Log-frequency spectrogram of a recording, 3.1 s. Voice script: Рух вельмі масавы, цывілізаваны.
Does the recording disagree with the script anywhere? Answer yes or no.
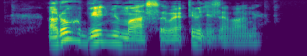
no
